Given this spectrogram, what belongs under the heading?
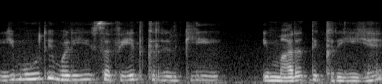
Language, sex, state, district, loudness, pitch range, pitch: Hindi, female, Bihar, Lakhisarai, -18 LUFS, 180-220 Hz, 200 Hz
